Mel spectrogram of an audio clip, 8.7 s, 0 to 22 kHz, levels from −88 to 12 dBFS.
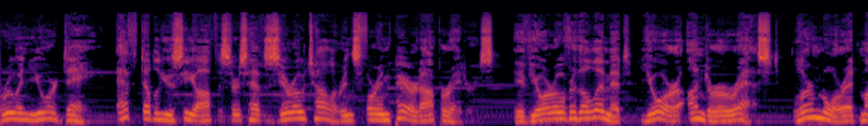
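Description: A speech-oriented noise suppressor was left running on non-speech audio, so it treats sustained tones, ambience and decaying tails as noise. Throughout the clip its gain rides up and down by around 10 dB, making the sound pump and thin as held material sinks while attacks pass. In four spots the sound is cut by the noise suppressor more deeply, at 0.84–1.18 s, 4.34–5.16 s, 6.25–6.44 s and 7.73–7.96 s. Level drops there by about 17, 16, 17 and 18 dB, and fading sound is chopped short.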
